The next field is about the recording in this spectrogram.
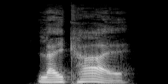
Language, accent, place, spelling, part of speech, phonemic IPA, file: German, Germany, Berlin, laikal, adjective, /laiˈkaːl/, De-laikal.ogg
- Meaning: lay, laical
